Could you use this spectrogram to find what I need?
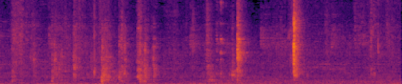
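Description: Metal parts clank and knock.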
